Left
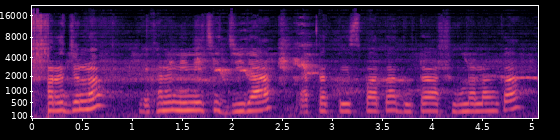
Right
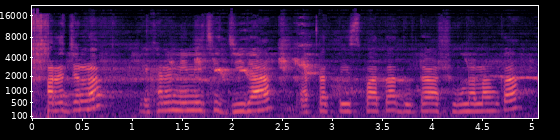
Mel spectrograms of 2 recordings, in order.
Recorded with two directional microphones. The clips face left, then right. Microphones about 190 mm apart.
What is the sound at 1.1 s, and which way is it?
Speech, 30° left (ahead or behind).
